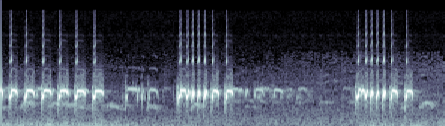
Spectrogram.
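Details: A local zebra dove in full song, used to prompt other birds that are slow to sing: three bursts of loud, rapid, rolling coos, five or six notes each, separated by softer trailing coos.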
